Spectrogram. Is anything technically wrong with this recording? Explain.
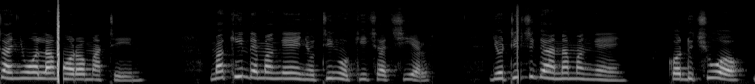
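Yes. Wireless microphone squelch dropouts occur at 0.56–0.64 s and 5.15–5.21 s: the FM link fades, hiss rises, and the receiver's squelch mutes the speech for about 49 ms and 26 ms respectively.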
